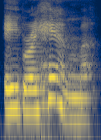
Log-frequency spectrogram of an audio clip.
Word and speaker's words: Abraham: 자, 이거를 영어로 번역했을 때 어떻게 읽냐면 Abram, Sarai 이렇게 읽는데 H만 넣어서 발음을 해줍니다. Abraham, Sarah, Sarah 이렇게 발음을 하는데 보시면은 하나님께서 이름을 바꾸기 전이나 후나 똑같은데 단지 글자 하나만 첨가를 했어요.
